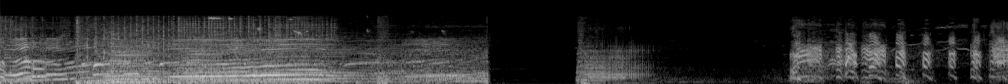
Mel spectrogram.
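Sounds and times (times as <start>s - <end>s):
startled moo-like bellow: 0.0s - 4.9s.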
